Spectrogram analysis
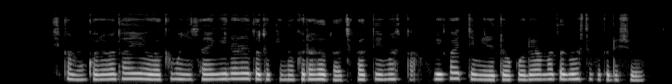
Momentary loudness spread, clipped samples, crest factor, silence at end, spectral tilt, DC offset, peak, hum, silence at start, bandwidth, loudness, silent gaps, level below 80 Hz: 9 LU; under 0.1%; 16 dB; 0.3 s; -6 dB/octave; under 0.1%; -6 dBFS; none; 0.55 s; 11.5 kHz; -23 LUFS; none; -78 dBFS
